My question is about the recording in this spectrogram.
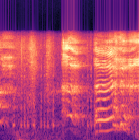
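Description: A woman crying: short hiccuping sobs, then a drawn-out wailing cry that starts past the halfway mark, its pitch wavering up and down.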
